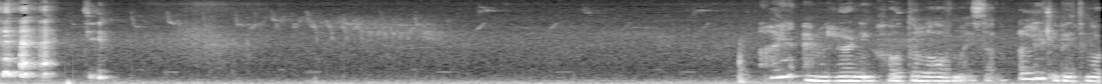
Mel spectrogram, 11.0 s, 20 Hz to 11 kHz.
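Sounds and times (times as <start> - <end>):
low steady hum: 0.0 - 11.0
faint bird chirps: 0.6 - 7.4.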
